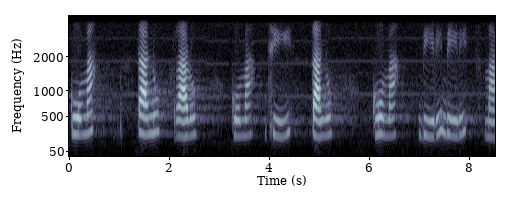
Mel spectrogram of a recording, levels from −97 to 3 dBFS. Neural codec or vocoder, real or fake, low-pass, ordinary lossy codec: none; real; 3.6 kHz; none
